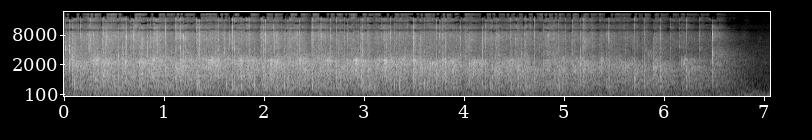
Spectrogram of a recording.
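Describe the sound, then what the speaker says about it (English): An audience applauds the third-place winner of a youth poetry competition at a 2021 literary awards ceremony; a full, even burst of clapping that holds steady and then fades out quickly near the end. "clap it up for The Twisted Tongue by Jack Dickens"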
